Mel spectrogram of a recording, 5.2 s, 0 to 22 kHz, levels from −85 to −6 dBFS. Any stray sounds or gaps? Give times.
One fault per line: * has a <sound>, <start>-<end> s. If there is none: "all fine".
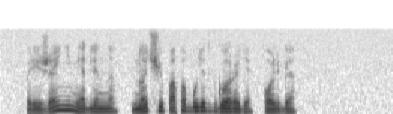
all fine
